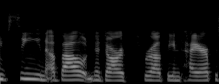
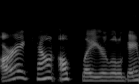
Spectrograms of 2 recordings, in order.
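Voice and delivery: ordinary delivery

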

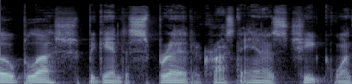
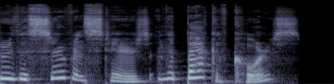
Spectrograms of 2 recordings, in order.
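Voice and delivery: hushed whisper, much higher pitch. She answers his question, whispering. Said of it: "she replied in a whisper".

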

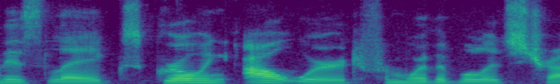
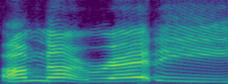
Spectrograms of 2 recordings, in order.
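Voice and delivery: panic-stricken cry, very high and loud; 11 semitones higher, 8 dB louder than usual. Shane, panicking as he thinks of his love Cheryl, panicked cry. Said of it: "Shane cried".

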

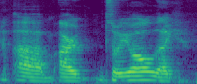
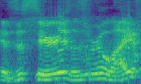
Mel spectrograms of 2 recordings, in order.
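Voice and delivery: acted, stunned, loud incredulous disbelief; 4 semitones higher, 7 dB louder than usual. Retelling own reaction to the teacher: retelling own disbelief. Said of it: "I'm like".

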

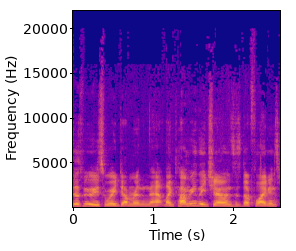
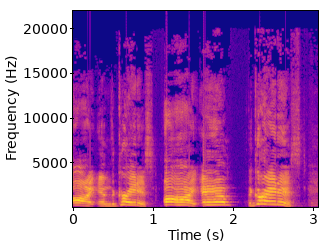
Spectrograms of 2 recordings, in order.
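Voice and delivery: very loud, high, slow, gleeful boastful crowing; 11 semitones higher, 9 dB louder than usual. Retelling a simulator training scene, imitating Nicolas Cage gleeful boast. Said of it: "He's totally into it".

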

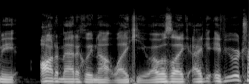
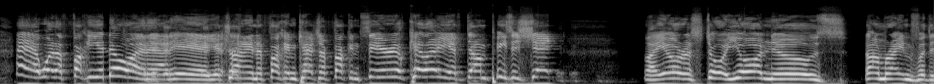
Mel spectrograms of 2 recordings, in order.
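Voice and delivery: high, loud-mouthed Staten Island thug voice; 13 semitones higher, 4 dB louder than usual. Imitating Stephen Lang going for it in his role, do Freddy Lounds as Staten Island thug. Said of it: "who is this Staten Island thug?".

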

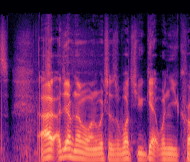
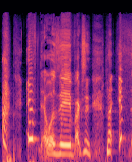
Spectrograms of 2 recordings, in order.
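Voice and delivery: put-on very high, sing-song, swooping Nigerian accent; 13 semitones higher, 6 dB louder than usual. Teasing a co-speaker by mimicking how she just talked, imitating a nigerian accent. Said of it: "why is she speaking in a Nigerian accent?".

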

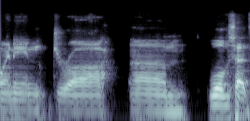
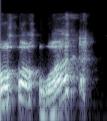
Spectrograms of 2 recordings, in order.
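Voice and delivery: put-on very high, loud, startled laugh of surprise; 6 dB louder than usual. Retelling a player's reaction to hearing a teammate won man of the match: imitating a surprised laugh. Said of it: "he kind of like laughs like in surprise".

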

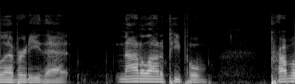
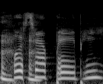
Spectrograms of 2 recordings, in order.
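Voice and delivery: very high, squeaky voice. Mocking how someone hits on girls, in an Elmo voice. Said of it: "That's Elmo voice that you adopted".

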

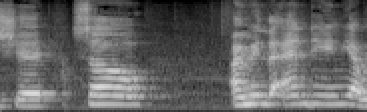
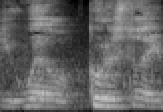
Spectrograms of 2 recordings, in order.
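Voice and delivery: bad put-on old man voice, quieter; 7 dB quieter than usual. Imitating a voice for a guided sleep meditation: Tobin Bell voice. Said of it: "terrible jigs, Tobin Bell impressions".

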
